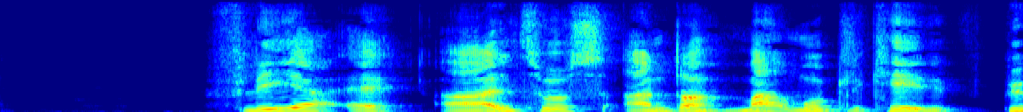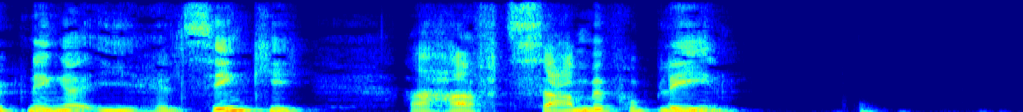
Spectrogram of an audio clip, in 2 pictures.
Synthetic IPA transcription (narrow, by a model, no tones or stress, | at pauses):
fle̝ːɐʔæ | ʔɑlt͡sʰo̝sɑ̈nd̥ʁɐmɑ̈ːmopʰlekʰɛ̰ːd̥ə | b̥yɡ̥̚ne̝ŋɐʔiɦelse̝ŋkʰi | hɑ̈hɑ̈fd̥sɑ̈məpʰʁo̝b̥le̝̰ːm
